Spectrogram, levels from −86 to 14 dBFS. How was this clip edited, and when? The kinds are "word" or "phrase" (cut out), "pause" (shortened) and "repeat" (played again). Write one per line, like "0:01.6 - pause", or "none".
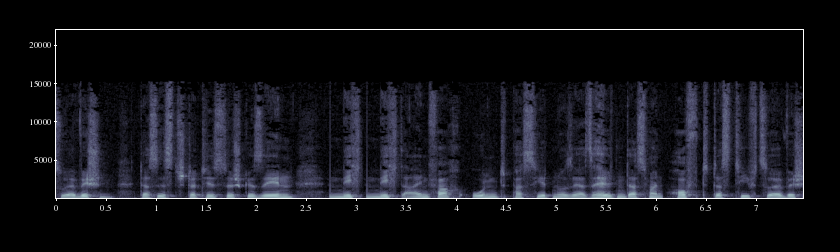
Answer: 0:03.1 - repeat
0:06.1 - word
